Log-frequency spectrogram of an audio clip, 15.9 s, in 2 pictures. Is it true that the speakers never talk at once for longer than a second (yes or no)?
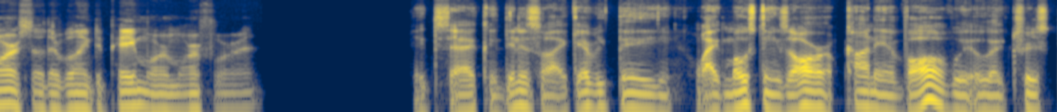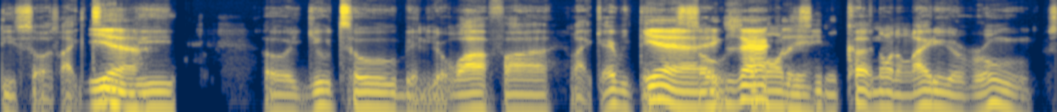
no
